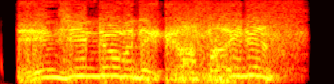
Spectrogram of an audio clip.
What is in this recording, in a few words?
voice message fire in tank, crew tanks japanese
